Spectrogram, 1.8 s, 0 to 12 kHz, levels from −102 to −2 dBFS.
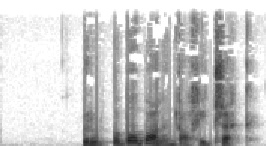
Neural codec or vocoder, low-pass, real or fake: none; 10.8 kHz; real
